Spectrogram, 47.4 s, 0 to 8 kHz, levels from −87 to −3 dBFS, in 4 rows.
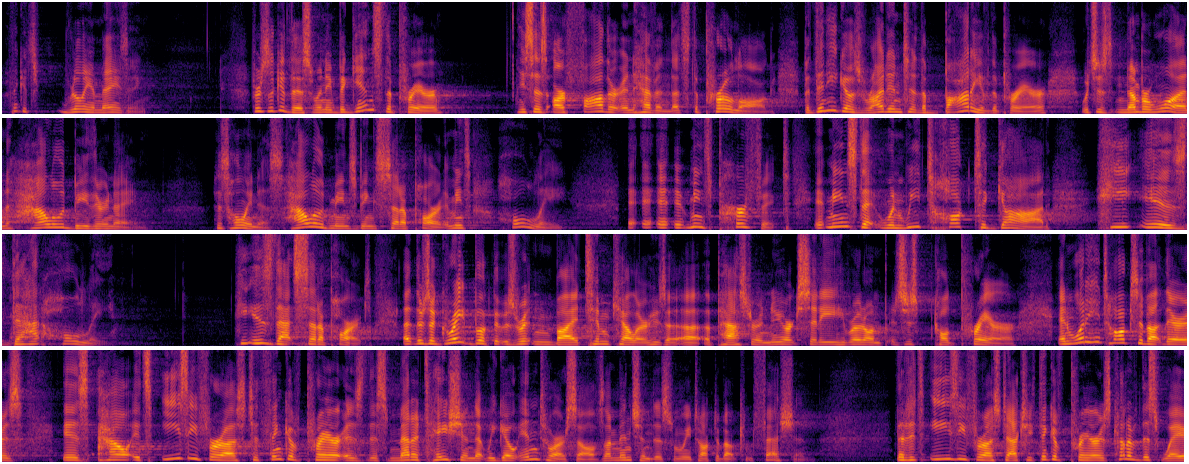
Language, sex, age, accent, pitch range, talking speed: English, male, 40-59, American, 160-215 Hz, 185 wpm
